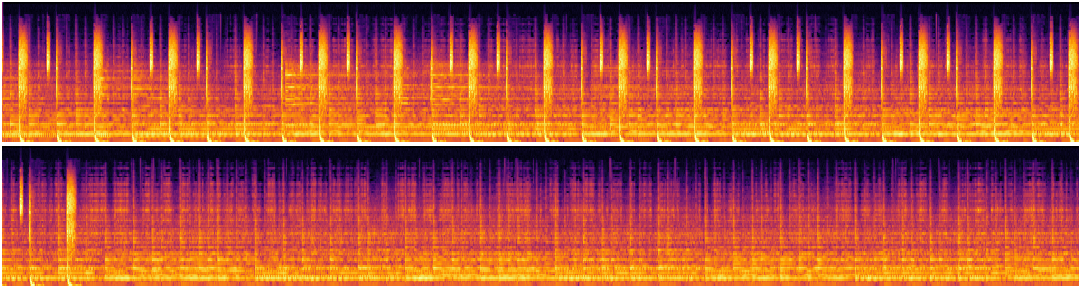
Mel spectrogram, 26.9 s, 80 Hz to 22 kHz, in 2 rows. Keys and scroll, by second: 5.2 Delete, 11.0 w, 18.6 shift+Page_Down.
